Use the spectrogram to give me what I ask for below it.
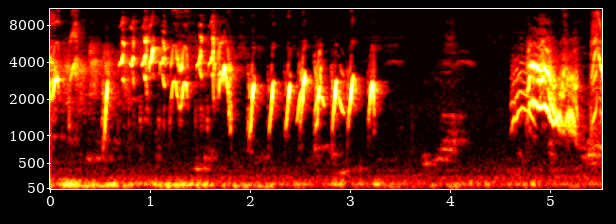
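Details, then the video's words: Male and female greater green leafbirds kept caged and being paired: a rapid string of crisp down-slurred notes lasting about three seconds, a short pause, then a dense chattering burst. "cara menjodohkan burung cucak ijo Supaya Cepet akur"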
